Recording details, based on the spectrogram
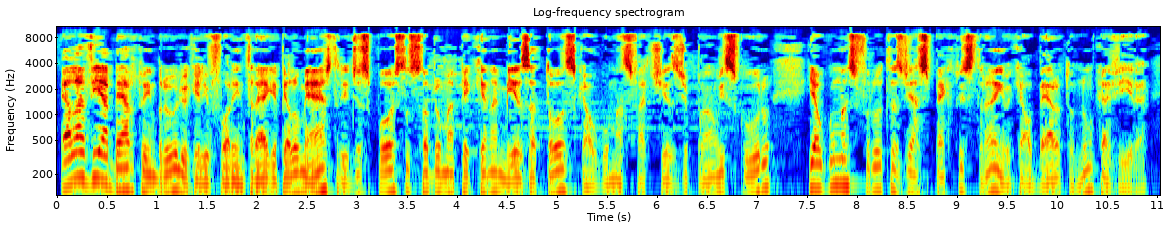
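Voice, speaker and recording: Um homem com sotaque brasileiro narrando uma novela de áudio a partir de um texto. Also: male voice, deep voice, lively intonation, fairly quick, darkish tone. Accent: Brazilian. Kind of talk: scripted audio drama narration.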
